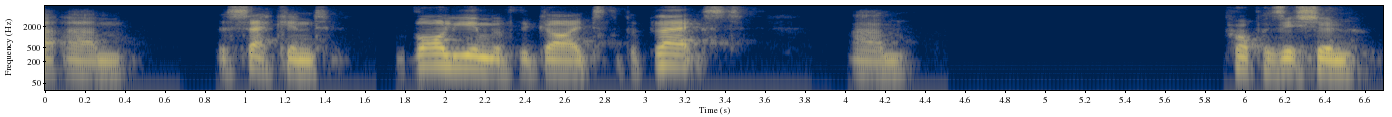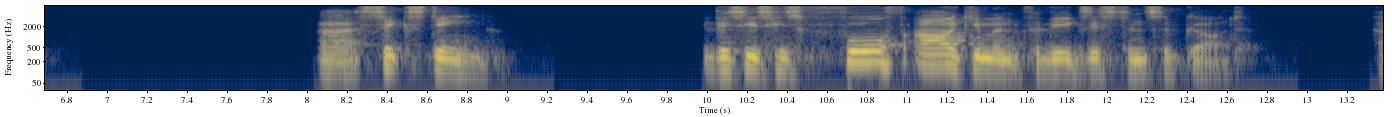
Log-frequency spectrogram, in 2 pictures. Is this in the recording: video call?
yes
